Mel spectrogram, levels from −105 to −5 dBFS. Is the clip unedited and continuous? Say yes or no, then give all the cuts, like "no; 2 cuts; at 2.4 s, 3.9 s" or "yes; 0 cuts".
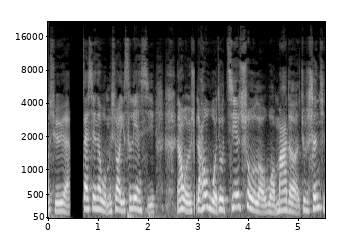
no; 1 cut; at 2.9 s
